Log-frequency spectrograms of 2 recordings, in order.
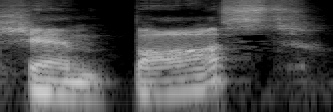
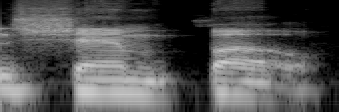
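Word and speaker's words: Chambost: I wan to say a lot of people are gonna pronounce it shamb Bost but I want to say it's Dylan Shambo b or B B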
